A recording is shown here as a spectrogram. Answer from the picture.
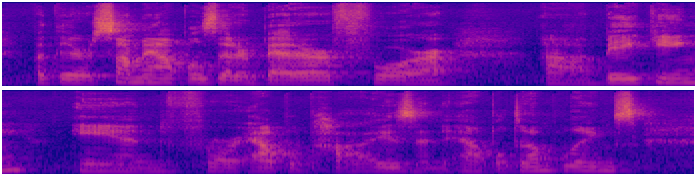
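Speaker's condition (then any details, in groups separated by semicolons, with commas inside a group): No condition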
